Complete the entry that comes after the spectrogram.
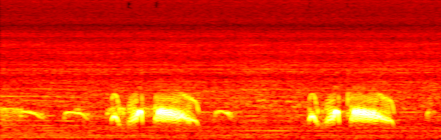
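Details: Spotted dove in Dong Nai, Vietnam, stirred to contest cooing: two phrases about two seconds apart, each a pair of quick looped notes and a long, sliding coo, with soft coos between.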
